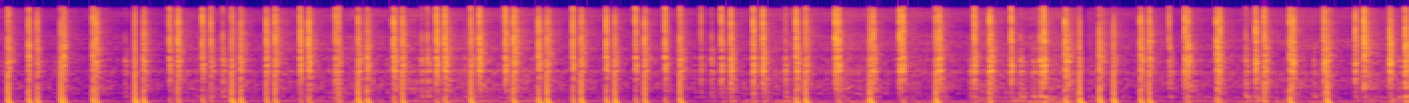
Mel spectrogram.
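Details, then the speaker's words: Banshee twin two-stroke with an engine four years old, free-revved before the shop: sharp, crisp crackling pops, uneven with throttle blips and strong throughout. Normal, healthy two-stroke running. "this engine here has got four four years on it and she still sounds great on fire it for you guys real fast"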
